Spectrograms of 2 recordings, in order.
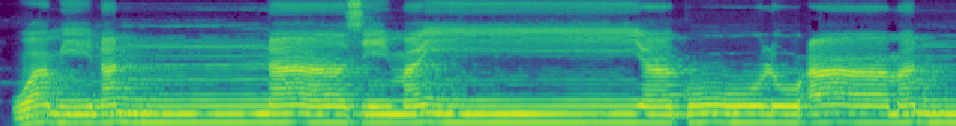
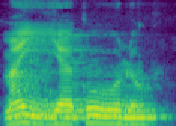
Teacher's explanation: kalau ini nun sukunnya dimasukkan ke ya. May disertai dengungan, jangan lupa.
